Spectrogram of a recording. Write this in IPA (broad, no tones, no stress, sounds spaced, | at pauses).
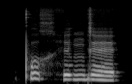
pʼ ʊ x h ɪ l ŋ ɡ ɛ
